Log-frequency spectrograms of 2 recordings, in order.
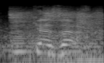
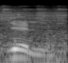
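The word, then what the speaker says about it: Kjell: du côté de leeven Kazar Kazer ou peu importe comment ça se prononce d'ailleurs c'est kel c'est un prénom k j e l l c'est Flam je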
